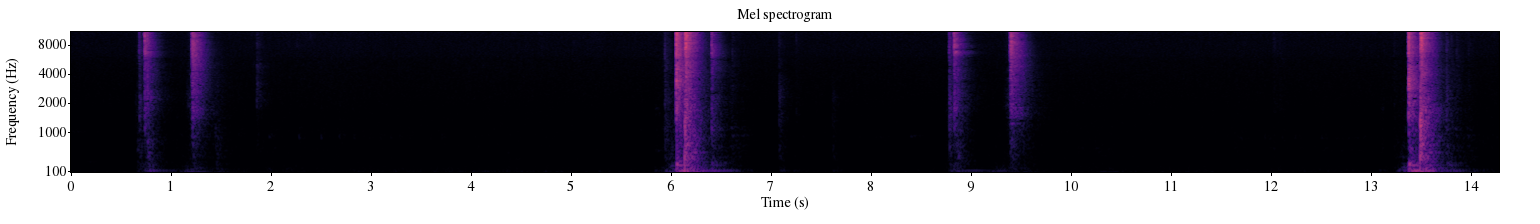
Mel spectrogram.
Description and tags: heavy metal door
Heavy basement door for fire protection is opened and closed twice. Tascam DR-07 mk2
Heavy, Metal, Close, Door, Shut, Open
